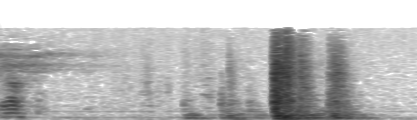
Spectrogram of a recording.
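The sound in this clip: A window is opened with a couple of faint creaks and scrapes, then a louder sliding rush that fades out.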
